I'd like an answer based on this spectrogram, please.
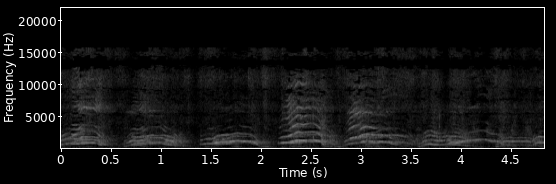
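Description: Dog whining: a string of short, high whimpers that rise and fall in pitch, two or three a second.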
